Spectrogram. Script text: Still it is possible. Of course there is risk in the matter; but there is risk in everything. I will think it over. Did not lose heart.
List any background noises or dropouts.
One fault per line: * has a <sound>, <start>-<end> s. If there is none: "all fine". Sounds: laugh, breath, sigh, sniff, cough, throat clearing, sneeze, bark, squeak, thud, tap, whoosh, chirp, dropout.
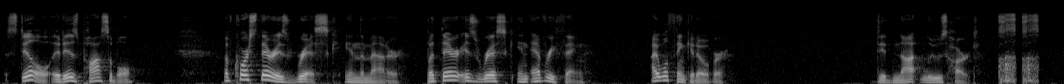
* has a laugh, 10.0-10.4 s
